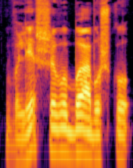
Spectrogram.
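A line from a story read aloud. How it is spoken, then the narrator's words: Grumbled. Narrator (Russian): проворчал Бонни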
